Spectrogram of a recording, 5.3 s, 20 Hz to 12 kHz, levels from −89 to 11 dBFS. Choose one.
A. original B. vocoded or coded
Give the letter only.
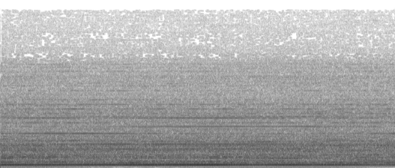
A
